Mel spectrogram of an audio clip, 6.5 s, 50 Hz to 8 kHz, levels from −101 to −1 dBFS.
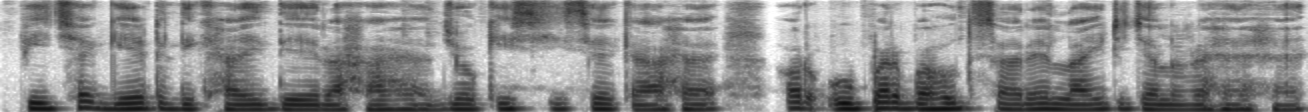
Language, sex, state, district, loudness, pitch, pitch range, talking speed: Hindi, male, Jharkhand, Palamu, -15 LUFS, 135 Hz, 130-145 Hz, 175 wpm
